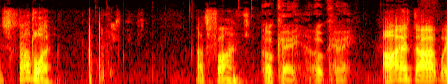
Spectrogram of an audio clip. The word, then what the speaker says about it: Sadler: Do I always say that wrong, Sadler? How do you say it? No, that's right, Sadler.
